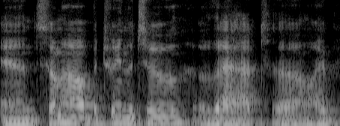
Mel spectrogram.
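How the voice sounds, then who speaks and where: A man speaks at a fairly low pitch with vocal fry and ordinary pitch variation. Room echo is audible. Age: 70s. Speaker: tensegrity model builder. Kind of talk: casual chat. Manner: halting.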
